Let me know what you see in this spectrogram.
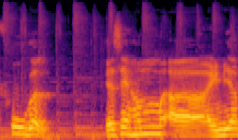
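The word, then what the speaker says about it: Vogel: लेकिन हकीकत में बोल हम क्या रहे हैं? फोगल।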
